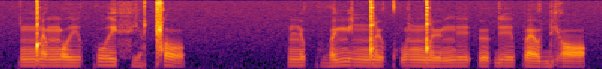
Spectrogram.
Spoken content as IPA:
ŋ͡ǃ e ŋʷ iː kʷ iː fʲ ɑ̤ ǁ o | n y kʷ ɑ̤ ɪ̯ mʲ ʉ ŋ͡ǃ y kʷʼ ɑ ŋ͡ǃ y ŋ iː ʔ ʉ ɠ iː p ɛ ʊ̯ bʲ ɔː

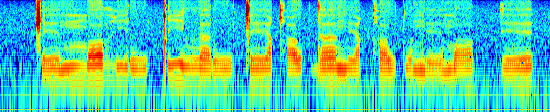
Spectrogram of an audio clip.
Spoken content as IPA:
ǁ ɪː mː ɒ ɦ i ɾ uː ǃ i lː ɜ ɾ uː ǀ ɪː qʰ ʊ | d ɜ ŋ ɪː qʰ uː tʷ ɜ ŋ ɪː m ʌː kː ɪ

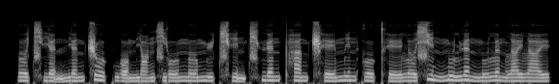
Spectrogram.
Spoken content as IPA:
ɤ˨˦ t͡ɕʰ j ɛ̰˨˩ n n̪ j ɛ˨˦ n ʈ͡ʂ o˥˨ ʊ̯ k w ɔ̰˨˩ n̪ j ɑ˨˦ ŋ ɕ j o˨˦ ʊ̯ n̪ ɤ˨˦ m y˨˦ t͡ɕʰ ḭ˨˩ n t͡ɕʰ ɥ ɛ˦ n pʰ a˦ n ʈ͡ʂʰ e˨˦ ɪ̯ m i˦ n k o˦ ʊ̯ kʰ e˨˦ ɪ̯ l ɤ˦ ɕ i˥˨ n n̪ u˥˨ l ɥ ɛ˥˨ n n̪ u˨˦ l ə˥˨ n l a˦ ɪ̯ l a˦ ɪ̯

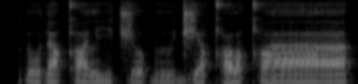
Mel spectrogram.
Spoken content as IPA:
ɗ o ɗ a qʼ a l i t͡ʃ ɤ ɓ ɯː d͡ʒ ɛ qʰ o qʰ aː

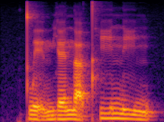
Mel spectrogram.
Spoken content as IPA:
t̪ w ḛ˨˩ ɪ̯ m j ɛ˧˥ n̪ ä̰˨˩ t̪ʰ i˥ n̪ i˥˩ ŋ

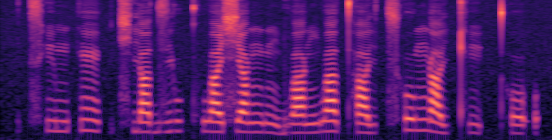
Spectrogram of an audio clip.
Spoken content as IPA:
t͡sʰ i˧ m k ẽ˥˧ | t͡ɕʰ j a˧ d͡z j u˧ kʰ w a˧ ɕ a˧ ŋ ə˨˩ ŋ b w a˧ ŋ w a˥˧ t̪ʰ a˨˩ j t͡sʰ o˦ ŋ a˨˩ j kʰ i˨ ʔ t̪ʰ o˨ ʔ

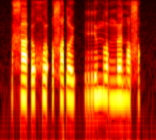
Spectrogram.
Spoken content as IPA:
x a ʔ œ χʷ œ ʔ œ sˤ æ ɗ ʉ | r ʉ m l ɔ ŋ͡m œ n ə sˤ

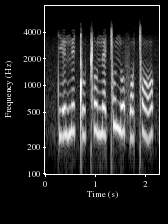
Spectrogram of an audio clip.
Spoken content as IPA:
t j e˩˧˩ ŋ e˦˨ ǃ u˩˧ ǁ o˦˨ n̪ ɛ˧˩˧ ǀ u˦ n̪ o˩˧˩ f ɔ˩˧ ǀ ɔ˧˩˧

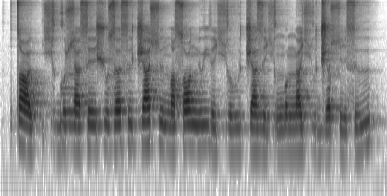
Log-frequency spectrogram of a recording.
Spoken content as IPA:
tˤ ɨ | ç ɐ ɡ o ɮ a s e ʃ u z ɐ s ɨ t͡ʃ a ɬ ɨ n e sˤ o n ʉ j e ç ɵ v ʉ t͡ʃ a z e ç ʉ ŋʷ a ŋ a ç u d͡ʒ ɐ ɬ i s ɨ

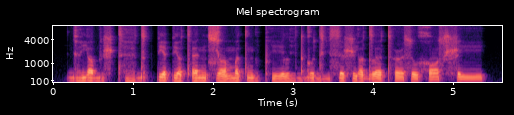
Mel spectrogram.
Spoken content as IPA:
ɡ ɛ̤ j ɐ b i̤ ʂ tʰ ɛ̤ d ə t pʲ ɛ pʲ ʌ tʼ ɛ ŋ ɕ ʌ m ɐ t ŋ ə̤ pʰ i l i̤ d ɡ u d i̤ s i ʂ j ʌ d l ə tʰ ə˞ s u x ɔ s ʂ i

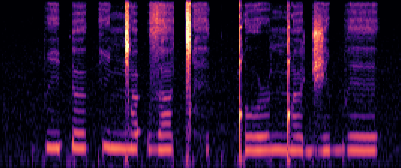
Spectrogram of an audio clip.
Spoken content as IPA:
p i ʔ ɾ ø k i ŋ͡ǀ œ ʔ z ɐ ǀʰ ɪ k ǃ ʊ ɹ ŋ͡ǃ œ d͡ʒ i b ɪ

